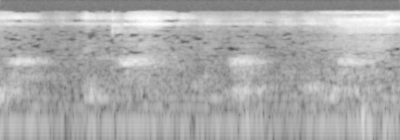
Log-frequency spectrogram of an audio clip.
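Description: Thick natholi (anchovy) curry boiling in a clay pot, faint soft plops of bursting bubbles about twice a second, with two short spatters of hiss.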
